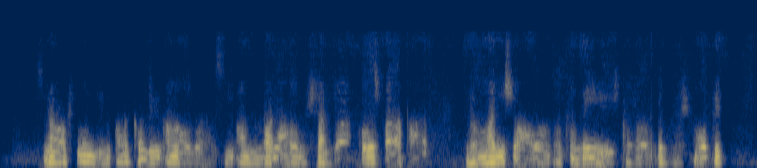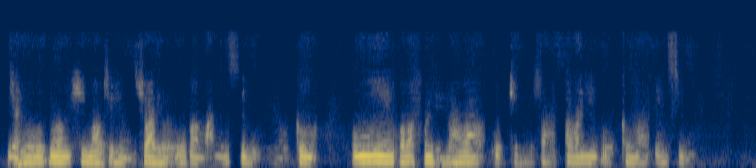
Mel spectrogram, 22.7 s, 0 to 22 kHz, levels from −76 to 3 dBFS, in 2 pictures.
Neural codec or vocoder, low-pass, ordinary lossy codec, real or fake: codec, 44.1 kHz, 0.9 kbps, DAC; 14.4 kHz; MP3, 48 kbps; fake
